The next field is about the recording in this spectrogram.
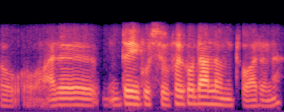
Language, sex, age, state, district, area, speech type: Bodo, male, 18-30, Assam, Kokrajhar, rural, conversation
